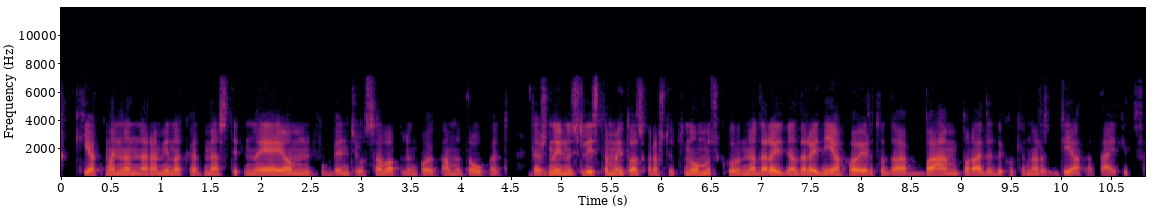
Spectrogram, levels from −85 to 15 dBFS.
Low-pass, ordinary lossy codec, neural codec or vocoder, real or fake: 7.2 kHz; Opus, 64 kbps; codec, 16 kHz, 4.8 kbps, FACodec; fake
